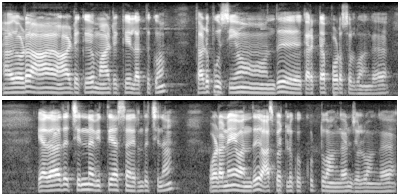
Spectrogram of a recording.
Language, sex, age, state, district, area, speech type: Tamil, female, 60+, Tamil Nadu, Cuddalore, urban, spontaneous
